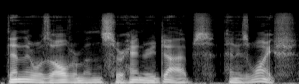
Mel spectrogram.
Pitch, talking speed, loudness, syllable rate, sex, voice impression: 100 Hz, 200 wpm, -17 LUFS, 5.2 syllables/s, male, very masculine, very adult-like, old, very thick, very tensed, very powerful, slightly bright, soft, muffled, very fluent, raspy, very cool, intellectual, sincere, very calm, very mature, very friendly, very reassuring, very unique, elegant, very wild, sweet, lively, very kind, slightly intense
